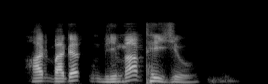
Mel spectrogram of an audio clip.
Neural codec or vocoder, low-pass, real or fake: codec, 16 kHz, 0.8 kbps, ZipCodec; 7.2 kHz; fake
